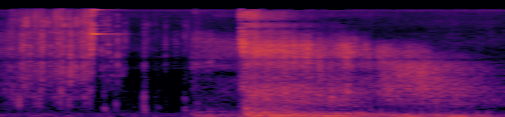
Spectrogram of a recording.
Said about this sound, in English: Nade going deep inside here.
